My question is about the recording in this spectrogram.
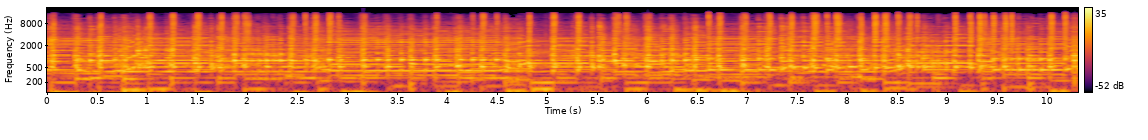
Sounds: Musical instrument, Banjo, playing banjo, Music

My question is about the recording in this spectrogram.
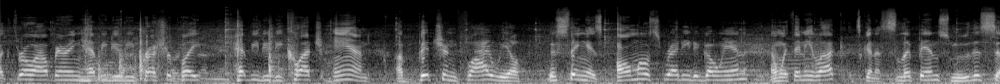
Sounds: Speech

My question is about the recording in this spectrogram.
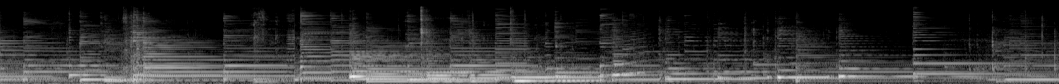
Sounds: Guitar, Plucked string instrument, Music, Musical instrument

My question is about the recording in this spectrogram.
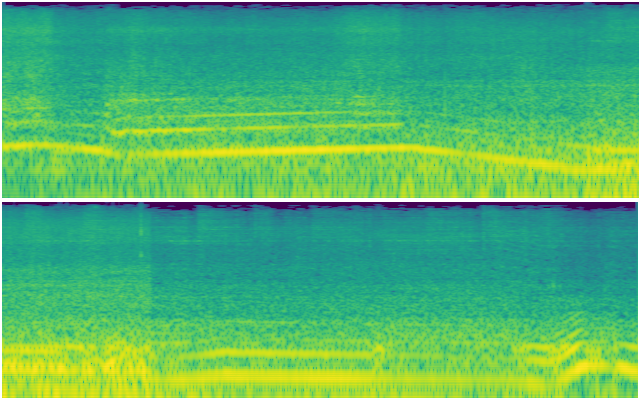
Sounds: Flap

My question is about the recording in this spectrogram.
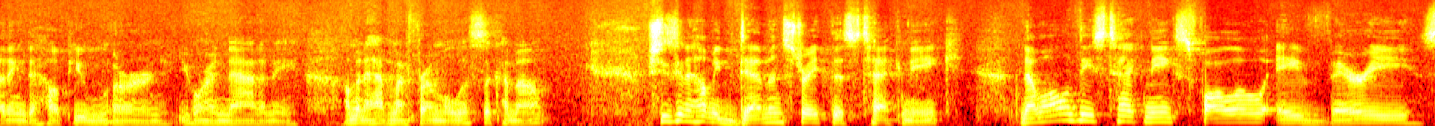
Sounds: Speech

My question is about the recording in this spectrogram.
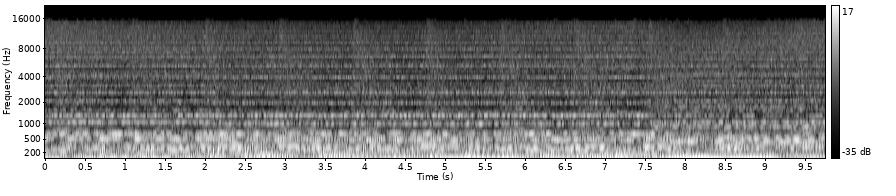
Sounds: Music, Theme music

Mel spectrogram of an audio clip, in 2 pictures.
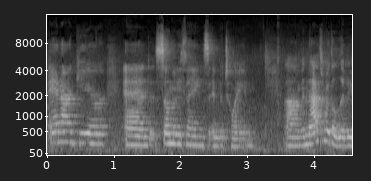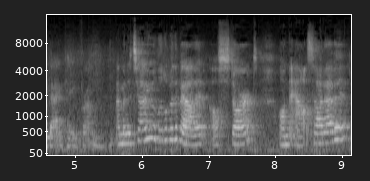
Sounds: Speech

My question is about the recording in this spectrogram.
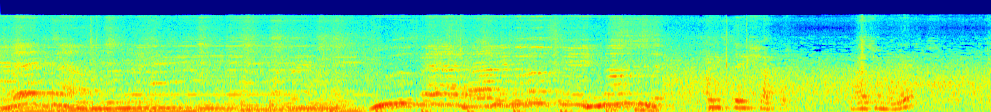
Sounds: Speech, Music

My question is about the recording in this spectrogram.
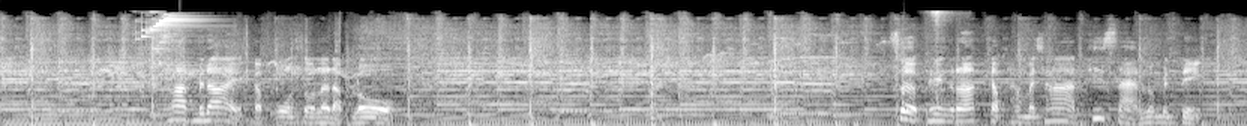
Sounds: Speech, Music

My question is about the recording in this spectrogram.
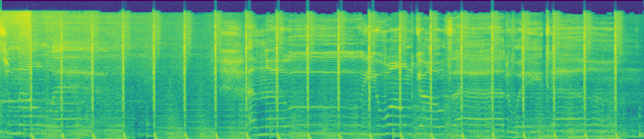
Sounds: Music

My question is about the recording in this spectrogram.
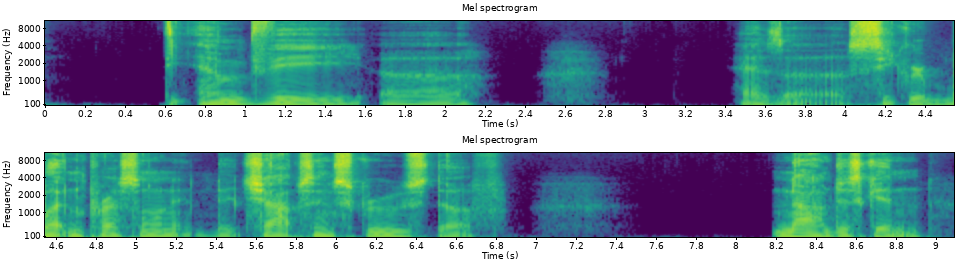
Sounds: Speech

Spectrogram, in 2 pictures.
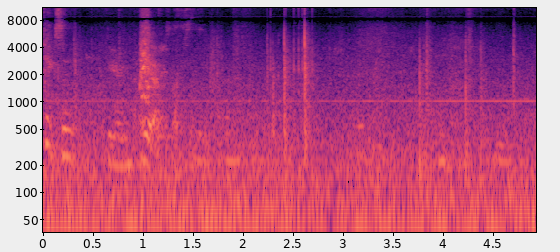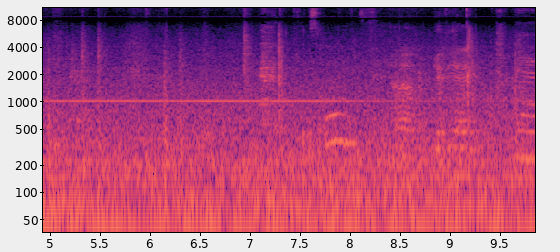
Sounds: Creak

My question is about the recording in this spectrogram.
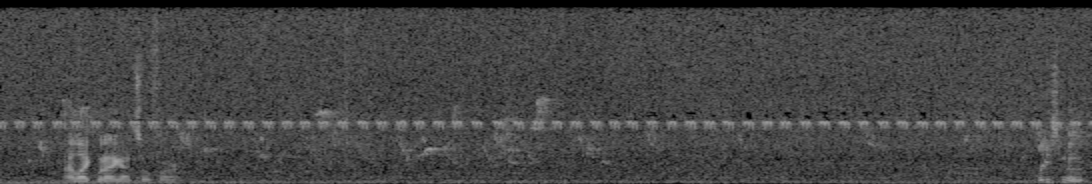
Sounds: outside, rural or natural, Speech

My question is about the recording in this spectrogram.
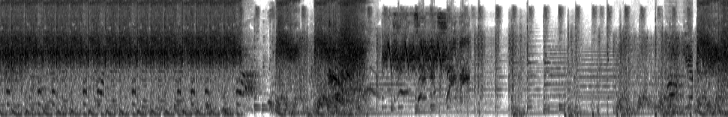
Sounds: Music, Sound effect

